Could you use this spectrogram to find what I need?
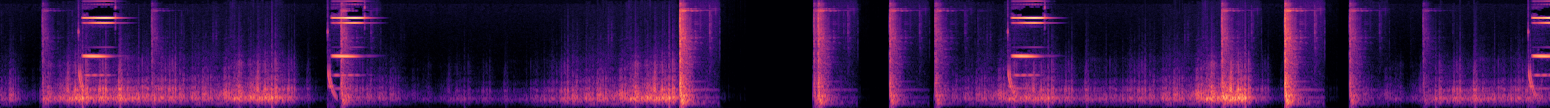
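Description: A bright chime rings out several times.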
